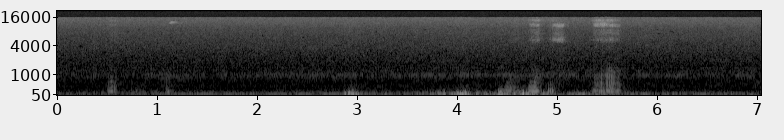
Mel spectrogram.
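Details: Soft, sputtering snores from a sleeping teacup Yorkshire Terrier, low rasping breaths building into a cluster of snorty puffs toward the end, then fading.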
